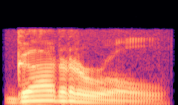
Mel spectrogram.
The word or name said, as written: guttural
